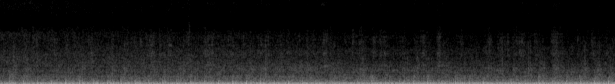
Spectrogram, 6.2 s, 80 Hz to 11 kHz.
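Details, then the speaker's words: 2016 Maytag Bravos XL dryer (MEDB835DW3), trash-picked, running empty: a steady low rumble with a knock repeating a few times a second as the drum turns. Airflow reads good; the source is unidentified. "so yeah it it makes noise it's got kind of a knocking noise it's got a little knocking noise to it"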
